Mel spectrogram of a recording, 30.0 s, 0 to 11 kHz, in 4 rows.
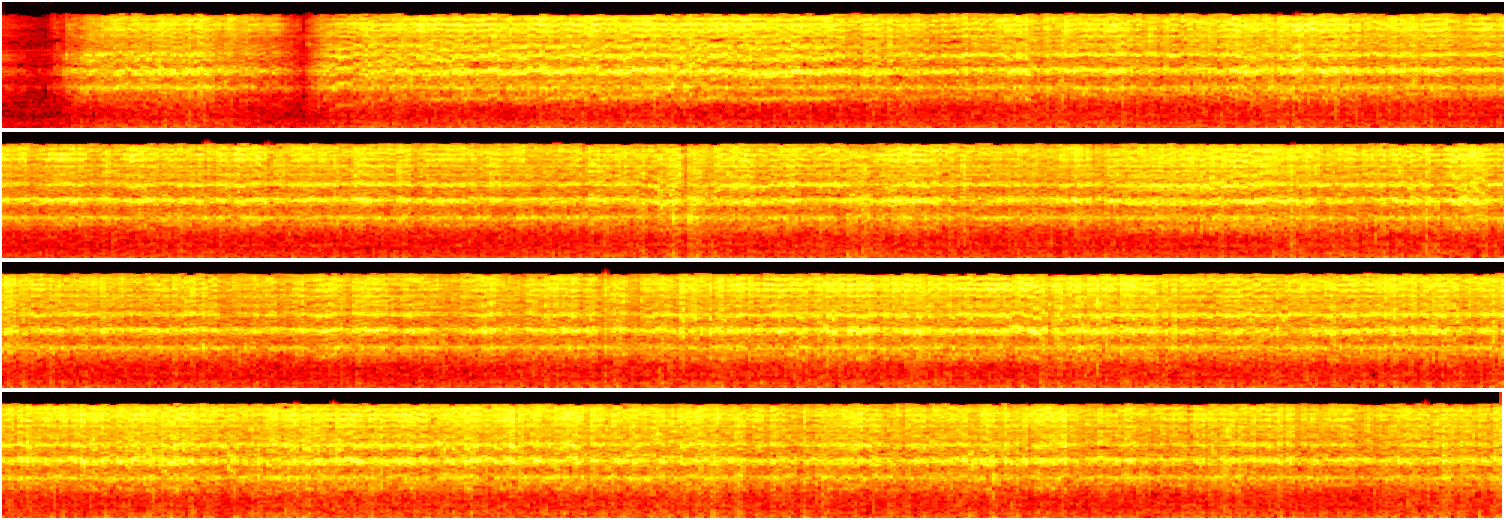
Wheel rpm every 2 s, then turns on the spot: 90, 180, 210, 230, 240, 230, 230, 230, 230, 230, 220, 220, 230, 230, 230.
none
